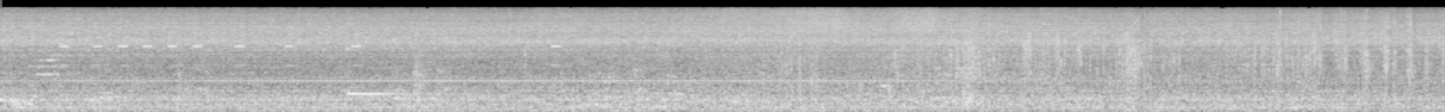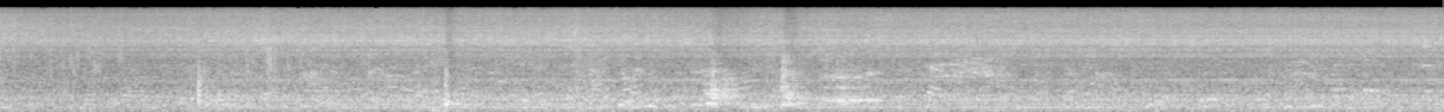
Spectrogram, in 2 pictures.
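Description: Electric mixer running steadily, with a constant motor hum and the churn of the scraper arm through a thick fudge mixture in a steel bowl. Scattered knocks and clatters come through in the second half.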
